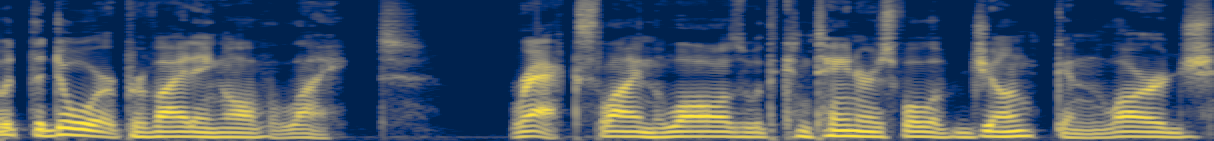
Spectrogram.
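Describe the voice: Over a quiet background, the voice gives a plain reading aloud with fairly even intonation.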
